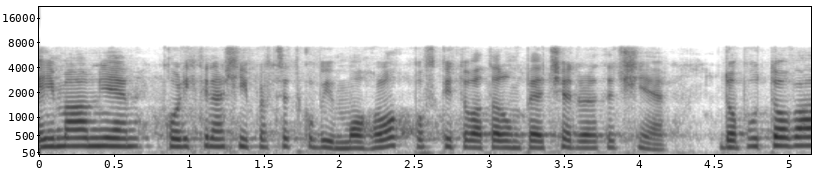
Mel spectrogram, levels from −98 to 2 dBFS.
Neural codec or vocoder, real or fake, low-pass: codec, 16 kHz, 4.8 kbps, FACodec; fake; 7.2 kHz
